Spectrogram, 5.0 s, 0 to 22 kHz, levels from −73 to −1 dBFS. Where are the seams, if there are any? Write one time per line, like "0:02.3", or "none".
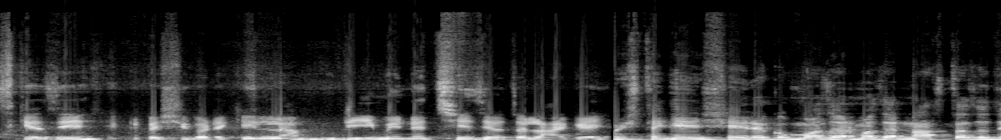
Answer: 0:03.0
